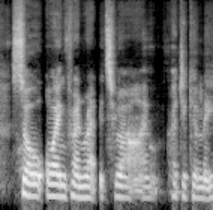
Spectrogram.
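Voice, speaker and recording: Speaking at a moderate pace, a woman with a German accent has a fairly low pitch. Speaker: real estate agent. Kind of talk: interview. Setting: on location at an event.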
